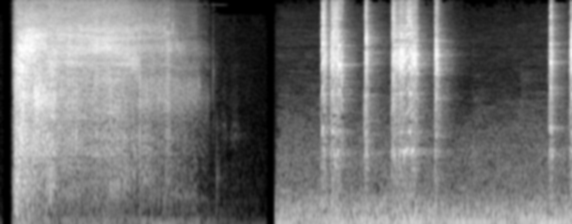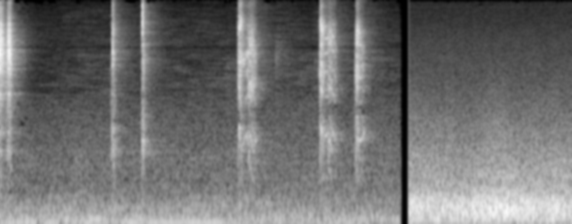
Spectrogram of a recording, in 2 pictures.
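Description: Spectacled cobra hissing, loud at first and fading out over about two seconds. After a short silence, a rat feeding gives a string of short, sharp, high sounds. Near the end a steady low rush sets in.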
